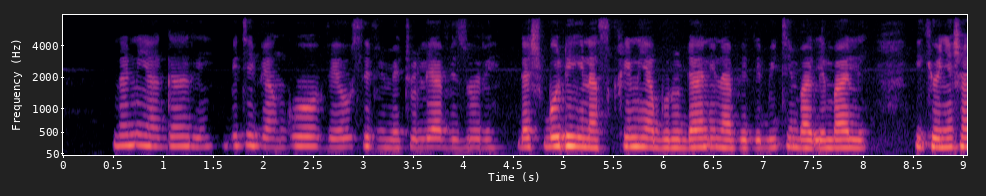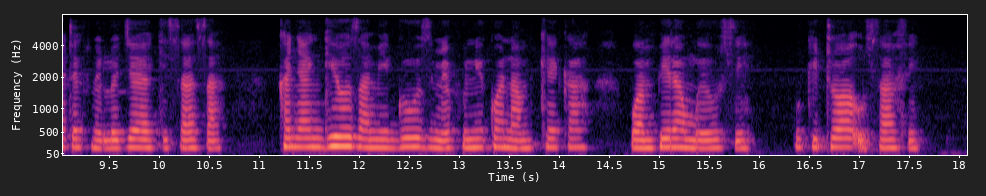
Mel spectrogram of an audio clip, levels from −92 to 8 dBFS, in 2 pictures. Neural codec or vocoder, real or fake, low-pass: vocoder, 44.1 kHz, 80 mel bands, Vocos; fake; 7.2 kHz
